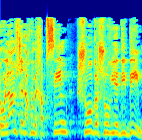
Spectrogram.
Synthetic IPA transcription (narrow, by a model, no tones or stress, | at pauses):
olamʃeanaχnume̞χapsim | ʃuvaʃuvjed̪idim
